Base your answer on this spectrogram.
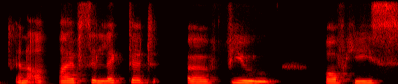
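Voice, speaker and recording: Her voice sits at a medium pitch as this woman speaks with a South African accent. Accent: South African (Afrikaans) English. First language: Afrikaans. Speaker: singer-songwriter. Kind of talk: interview conversation.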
